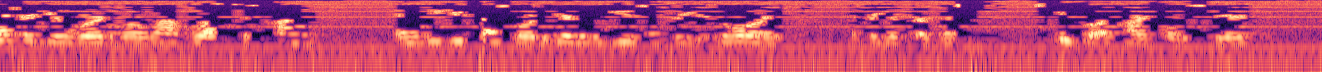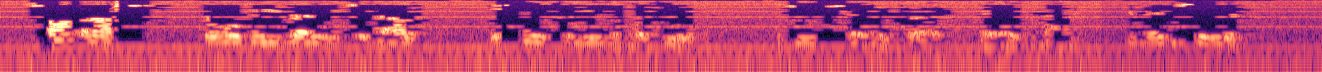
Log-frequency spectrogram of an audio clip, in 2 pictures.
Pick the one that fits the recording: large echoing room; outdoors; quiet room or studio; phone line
large echoing room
